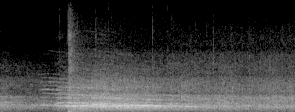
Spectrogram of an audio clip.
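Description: A large stadium crowd suddenly roars loudly and then settles.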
